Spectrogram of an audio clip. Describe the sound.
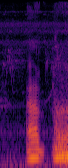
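A person imitates a lion with two short, loud, throaty roars in quick succession, the second one harsher and more growling, voicing a lion character in an acted scene.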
